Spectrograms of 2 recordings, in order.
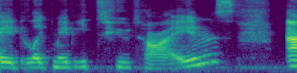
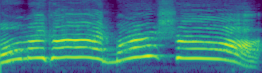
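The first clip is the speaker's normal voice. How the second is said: mock-excited, much higher, louder, slower; 9 dB louder than usual. Recounting how a man entered a secret room, the speaker is retelling an excited exclaim. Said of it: "there was more excitement in his voice".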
